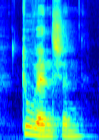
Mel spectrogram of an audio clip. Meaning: to wish
- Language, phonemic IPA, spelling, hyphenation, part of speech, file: Dutch, /ˈtuˌʋɛn.sən/, toewensen, toe‧wen‧sen, verb, Nl-toewensen.ogg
